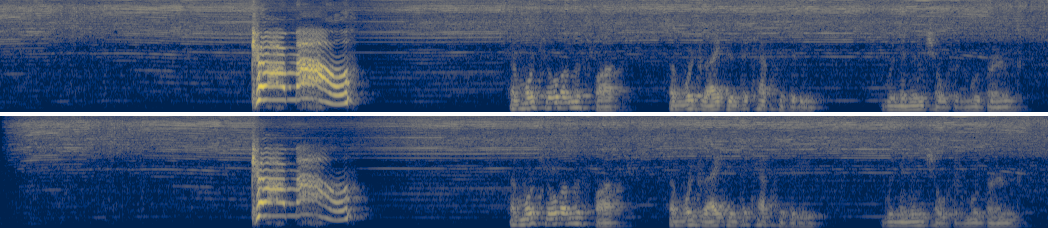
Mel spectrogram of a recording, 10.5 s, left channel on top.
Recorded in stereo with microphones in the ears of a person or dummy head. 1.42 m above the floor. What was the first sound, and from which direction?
A shout, 5° left (ahead or behind).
